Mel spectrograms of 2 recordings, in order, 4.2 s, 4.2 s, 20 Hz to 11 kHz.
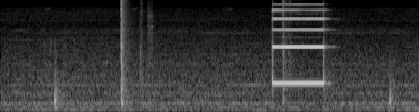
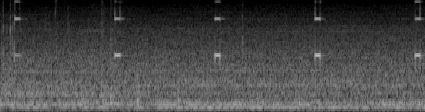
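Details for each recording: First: Laptop with 256 MB RAM, previously thought to have a motherboard fault, giving a single clean high beep about half a second long at power-up; a normal POST. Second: Laptop repeating a single short high beep about once a second over a quiet fan hum, not posting at all after a hard drive change; it also blue screened with an unmountable boot volume, and the owner suspects a bad motherboard.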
